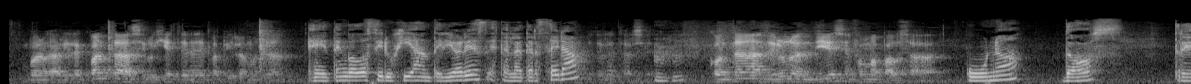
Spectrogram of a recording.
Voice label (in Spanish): PRE OP, Sonido pre operatorio, Papilomatosis. Mujer. 23 años; HPV tipo 6-11 y 16; Score de severidad de Derkay 11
